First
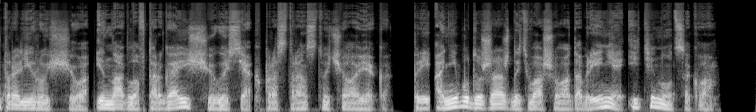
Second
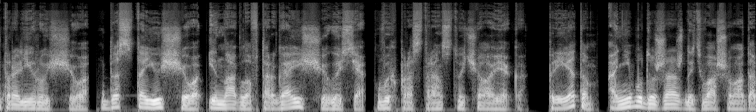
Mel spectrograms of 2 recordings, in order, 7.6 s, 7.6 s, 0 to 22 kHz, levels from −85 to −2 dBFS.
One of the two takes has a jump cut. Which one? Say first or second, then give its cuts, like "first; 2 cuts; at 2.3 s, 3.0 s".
first; 3 cuts; at 0.9 s, 2.5 s, 4.3 s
